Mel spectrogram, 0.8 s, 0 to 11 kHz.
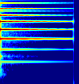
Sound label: Bell G6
